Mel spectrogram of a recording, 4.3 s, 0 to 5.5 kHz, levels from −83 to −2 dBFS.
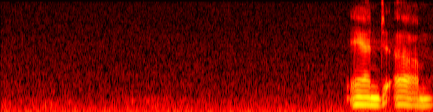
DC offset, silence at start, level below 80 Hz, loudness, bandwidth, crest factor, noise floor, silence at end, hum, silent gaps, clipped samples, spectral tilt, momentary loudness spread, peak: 0.1%; 0.3 s; -60 dBFS; -29 LUFS; 5.4 kHz; 22 dB; -56 dBFS; 0 s; none; none; under 0.1%; -8.5 dB/octave; 28 LU; -14 dBFS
